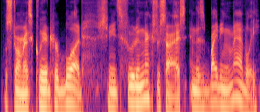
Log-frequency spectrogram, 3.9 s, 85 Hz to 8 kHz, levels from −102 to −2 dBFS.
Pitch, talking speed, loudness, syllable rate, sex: 105 Hz, 230 wpm, -16 LUFS, 5.9 syllables/s, male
